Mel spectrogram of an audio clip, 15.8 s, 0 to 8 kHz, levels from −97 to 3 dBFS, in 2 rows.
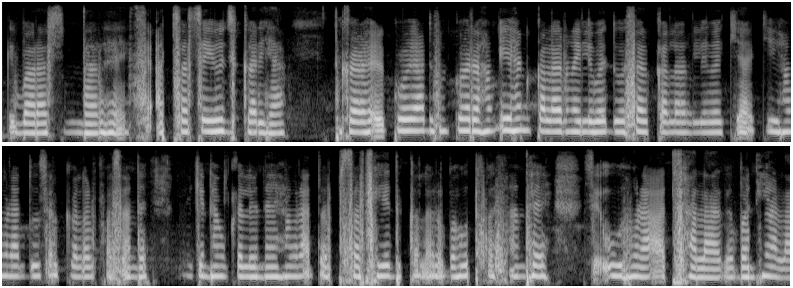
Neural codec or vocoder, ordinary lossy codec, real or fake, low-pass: vocoder, 44.1 kHz, 80 mel bands, Vocos; none; fake; 7.2 kHz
